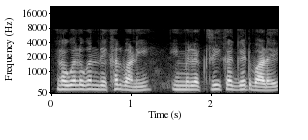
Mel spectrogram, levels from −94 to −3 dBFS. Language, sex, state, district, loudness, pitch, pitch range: Bhojpuri, male, Uttar Pradesh, Ghazipur, -20 LUFS, 190 Hz, 175-200 Hz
